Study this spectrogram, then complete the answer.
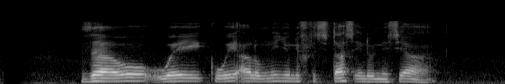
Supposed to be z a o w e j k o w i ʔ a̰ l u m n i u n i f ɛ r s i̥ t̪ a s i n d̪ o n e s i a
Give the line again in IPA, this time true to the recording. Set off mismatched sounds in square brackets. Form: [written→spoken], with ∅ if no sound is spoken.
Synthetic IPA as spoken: z a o w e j k [o→u] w i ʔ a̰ l u m n i u n i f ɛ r s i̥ t̪ a s i n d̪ o n e s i a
